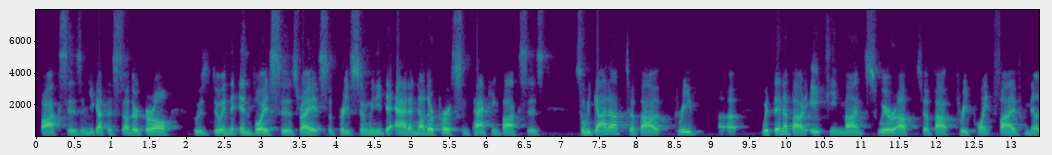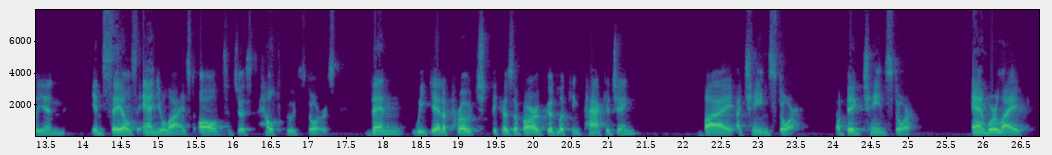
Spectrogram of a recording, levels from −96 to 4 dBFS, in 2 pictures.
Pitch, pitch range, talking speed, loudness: 110 Hz, 105-130 Hz, 160 wpm, -28 LUFS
